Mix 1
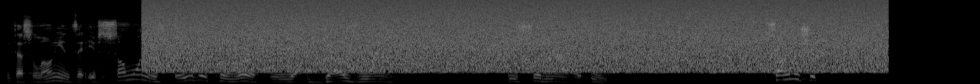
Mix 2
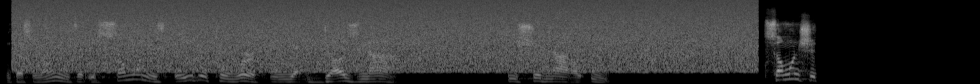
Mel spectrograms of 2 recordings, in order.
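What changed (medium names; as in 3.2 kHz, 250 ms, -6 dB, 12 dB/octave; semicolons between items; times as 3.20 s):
speech +8.5 dB; background: entry -1.30 s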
